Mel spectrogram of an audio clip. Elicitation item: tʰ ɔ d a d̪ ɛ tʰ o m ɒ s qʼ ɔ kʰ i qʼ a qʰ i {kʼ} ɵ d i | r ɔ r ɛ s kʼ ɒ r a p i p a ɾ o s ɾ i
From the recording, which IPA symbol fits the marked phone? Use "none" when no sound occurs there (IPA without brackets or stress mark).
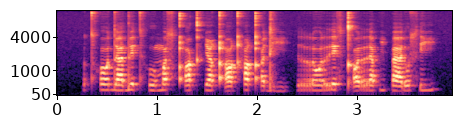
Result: qʼ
